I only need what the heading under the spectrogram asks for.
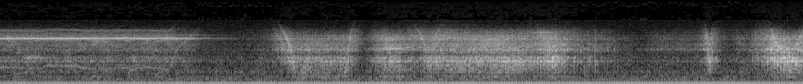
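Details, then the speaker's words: Repaired CBS Columbia Model 5330 vacuum tube clock radio being tuned: whistles and hiss sweep past as the dial turns and stations come through the static. Reception rises and falls near the antenna but works well; normal reception. "laredo's reception's going up and down because I'm getting close to the antenna let's check it out it's working pretty good already"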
